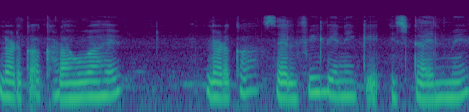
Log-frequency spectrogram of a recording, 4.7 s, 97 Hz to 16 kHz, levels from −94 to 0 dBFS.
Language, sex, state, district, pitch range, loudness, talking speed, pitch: Hindi, female, Bihar, East Champaran, 190-225 Hz, -38 LUFS, 140 wpm, 195 Hz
